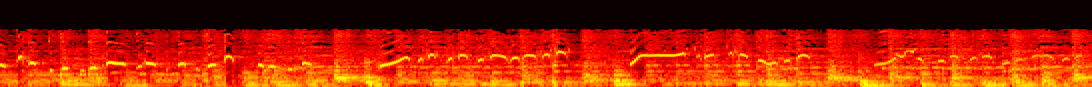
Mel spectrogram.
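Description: Whistling blown out through the nose produces warbling, sliding high notes in quick bursts and swoops. It is loud and continuous over a busy, rhythmic background.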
